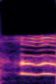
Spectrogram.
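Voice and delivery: very high falsetto ah; falsetto cry. Shown as a demonstration. Coach showing male students the falsetto, high falsetto ah. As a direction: flip up into falsetto. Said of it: "we also have our falsetto".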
